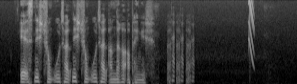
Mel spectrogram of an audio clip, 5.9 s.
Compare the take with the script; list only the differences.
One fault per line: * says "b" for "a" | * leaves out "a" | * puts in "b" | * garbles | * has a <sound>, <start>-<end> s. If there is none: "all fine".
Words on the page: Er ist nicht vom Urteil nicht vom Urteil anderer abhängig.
* has a laugh, 3.3-3.9 s
* has a chirp, 5.0-5.1 s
